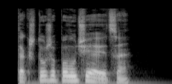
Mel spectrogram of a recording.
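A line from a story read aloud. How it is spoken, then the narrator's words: Gloomy speaking. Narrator (Russian): мрачно проговорил Земцов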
